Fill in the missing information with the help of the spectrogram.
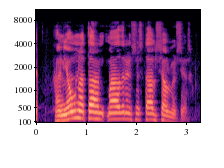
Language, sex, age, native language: Icelandic, male, 20-29, Icelandic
